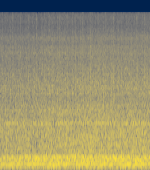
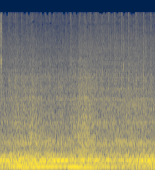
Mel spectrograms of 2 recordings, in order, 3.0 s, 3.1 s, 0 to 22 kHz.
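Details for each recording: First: 1986 GMC K5 Jimmy V8 with about 95K on the odometer and a rebuilt 700R4, idling with good oil pressure and temperature: steady rumble with a faint light tick riding over it; source of the tick not stated. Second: 1986 GMC K5 Jimmy V8 (Chevy Blazer twin), rebuilt 700R4 transmission, odometer 95K: starts right up, good oil pressure and temperature, recently towed 4,000 lb boat trailer without overheating; steady deep idle with slight old-engine chatter, healthy.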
